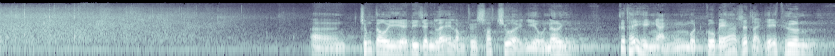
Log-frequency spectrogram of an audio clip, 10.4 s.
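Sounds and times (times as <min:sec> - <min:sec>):
audience applause: 0:00.0 - 0:03.0
speech: 0:03.9 - 0:10.3.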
